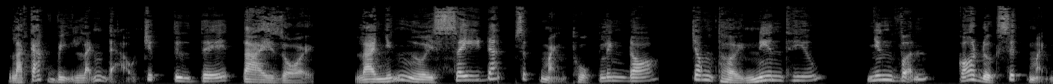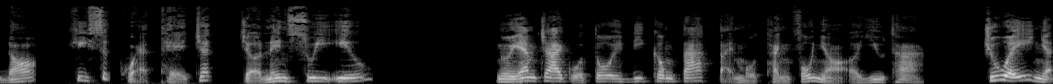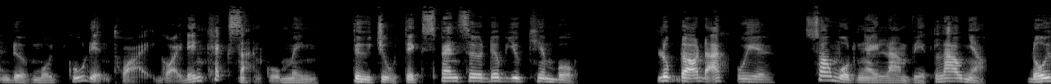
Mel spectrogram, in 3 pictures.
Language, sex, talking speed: Vietnamese, male, 165 wpm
